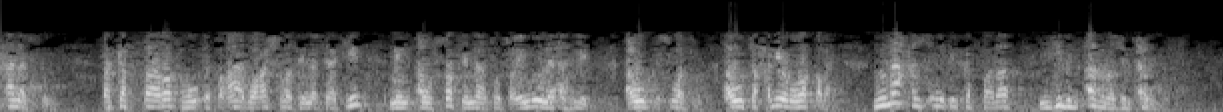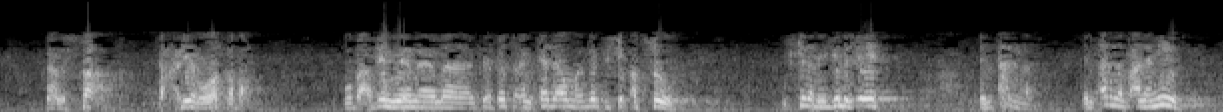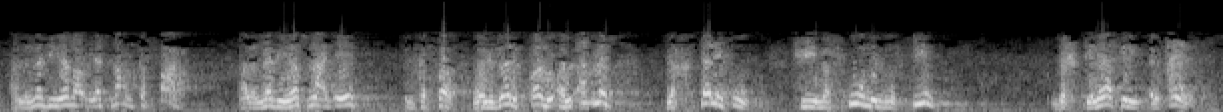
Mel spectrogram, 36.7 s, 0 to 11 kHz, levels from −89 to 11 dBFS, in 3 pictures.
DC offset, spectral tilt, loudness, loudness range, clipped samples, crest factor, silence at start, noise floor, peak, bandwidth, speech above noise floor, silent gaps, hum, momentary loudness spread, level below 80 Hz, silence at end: under 0.1%; -12 dB/octave; -13 LUFS; 5 LU; under 0.1%; 12 dB; 0 s; -45 dBFS; 0 dBFS; 4.2 kHz; 33 dB; none; none; 13 LU; -44 dBFS; 0.1 s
